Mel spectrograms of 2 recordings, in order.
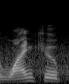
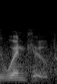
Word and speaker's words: Wynkoop: opened in 1988 and the owners of the brewery didn't want the word wine in their name so they went with the wind coupe pronunciation so today the street is either wine coupe or Wynkoop but the brewery is definitely Wynkoop I hope that makes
